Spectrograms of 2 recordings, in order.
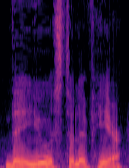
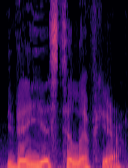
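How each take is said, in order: First: 'Used to' is pronounced in full. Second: 'Used to' is reduced with a weak vowel.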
